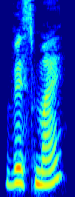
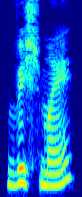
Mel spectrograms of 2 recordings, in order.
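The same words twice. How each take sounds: First: विस्मय with a plain s, "vismay"; plain s sound. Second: विस्मय with sh in the middle, "vishmay"; sh sound. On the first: Teacher gives word for surprise, विस्मय with plain s. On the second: Teacher gives word for poisonous, विस्मय said with sh. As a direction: turn the स of विस्मय into sh. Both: Shown as a demonstration. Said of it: "उच्चारण एवं वर्तनी की शुद्धता".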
